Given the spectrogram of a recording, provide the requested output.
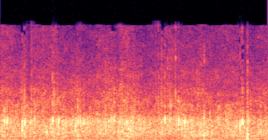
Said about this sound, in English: Listen, also, I know you're producing here, but I need you to give us the applause button, please.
